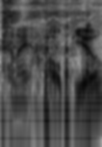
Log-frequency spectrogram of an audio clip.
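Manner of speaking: acted-out sassy, attitude-heavy, slow, drawn-out tone. Retelling opening the door to a stranger, imitating own sassy attitude.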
